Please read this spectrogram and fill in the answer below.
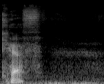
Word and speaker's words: KEF: Kef also, I think it's pronounced Kef.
